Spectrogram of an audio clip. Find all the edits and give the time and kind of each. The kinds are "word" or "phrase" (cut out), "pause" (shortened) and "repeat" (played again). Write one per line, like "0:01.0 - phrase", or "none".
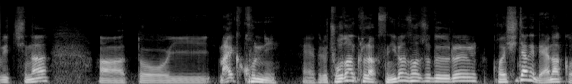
none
